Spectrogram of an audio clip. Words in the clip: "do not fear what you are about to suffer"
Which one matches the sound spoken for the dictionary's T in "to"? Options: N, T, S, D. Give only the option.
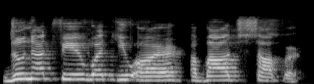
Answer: S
